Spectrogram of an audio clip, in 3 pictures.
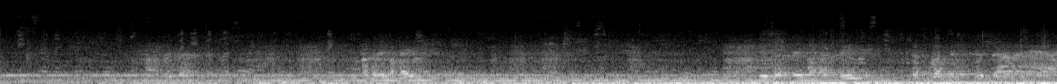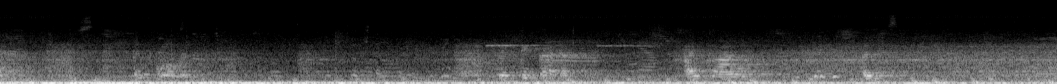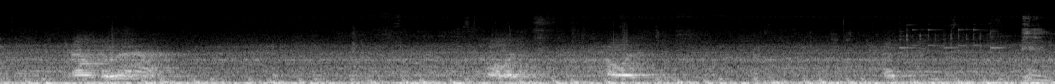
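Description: Soundtrack of an Apollo 11 Saturn V launch played over loudspeakers: a deep rocket rumble that builds over the first several seconds and stays loud, with voices heard over it.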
